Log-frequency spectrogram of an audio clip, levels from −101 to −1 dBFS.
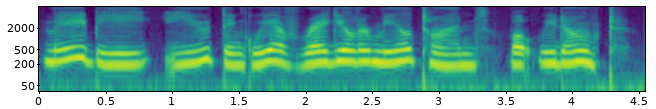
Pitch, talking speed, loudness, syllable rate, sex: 220 Hz, 145 wpm, -16 LUFS, 4.2 syllables/s, female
